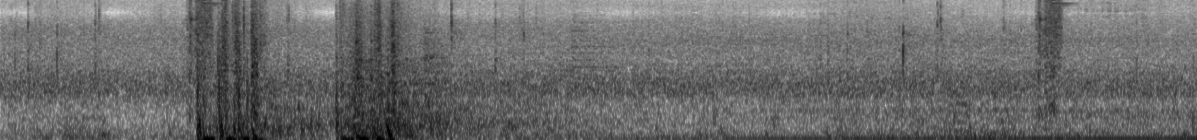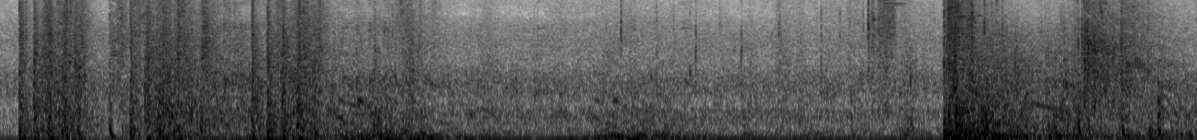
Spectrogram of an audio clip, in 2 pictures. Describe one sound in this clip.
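Sharp gunshots crack from a video game.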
